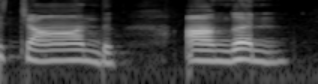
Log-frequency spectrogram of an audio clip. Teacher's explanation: अनुनासिक जिनका उच्चारण नाक और गले दोनों से होता है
